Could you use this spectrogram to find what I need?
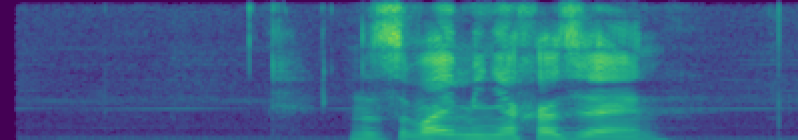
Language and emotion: Russian, neutral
